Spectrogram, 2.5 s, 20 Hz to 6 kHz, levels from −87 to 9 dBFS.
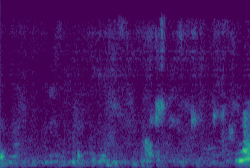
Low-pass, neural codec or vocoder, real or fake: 5.4 kHz; codec, 44.1 kHz, 2.6 kbps, DAC; fake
